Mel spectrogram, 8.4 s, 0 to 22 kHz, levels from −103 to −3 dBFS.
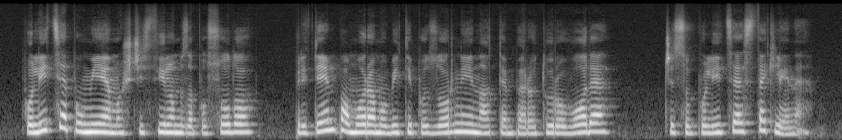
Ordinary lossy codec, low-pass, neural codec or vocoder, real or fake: none; 19.8 kHz; autoencoder, 48 kHz, 128 numbers a frame, DAC-VAE, trained on Japanese speech; fake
